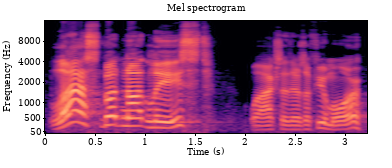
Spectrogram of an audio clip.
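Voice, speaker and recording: A man's voice: high-pitched, big pitch swings, a little slow, sharp tone, smooth, full character voice. A man playing a brash 1940s radio host. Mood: showy. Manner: showy, emcee patter. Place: theater stage. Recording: echoey hall with crowd.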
